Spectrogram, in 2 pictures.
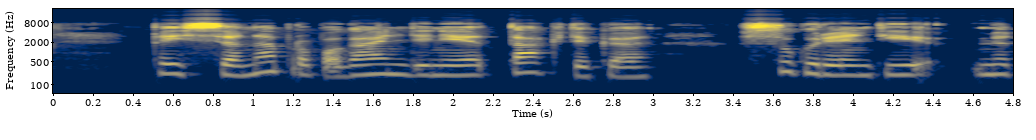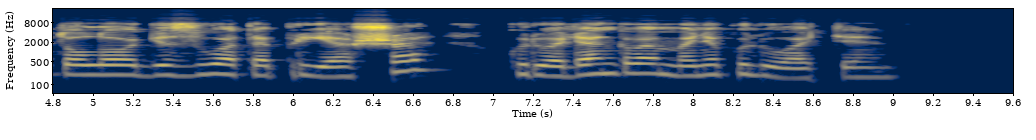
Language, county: Lithuanian, Alytus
